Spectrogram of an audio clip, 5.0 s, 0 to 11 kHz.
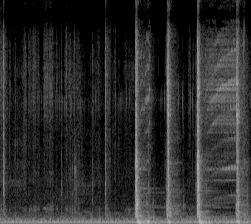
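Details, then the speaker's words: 2008 Ford F350 6.4 Power Stroke diesel, 6-speed manual, sitting several days in the cold: crank attempt gives a low hum and heavy clunks but the engine never rotates, sounding locked up; possibly seized. "locked up is it sounds like it doesn't that does sound locked up"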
